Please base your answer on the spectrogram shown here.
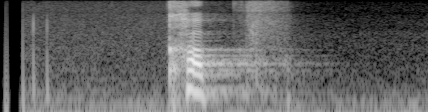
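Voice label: "head", Australian English; PictureDictionary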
